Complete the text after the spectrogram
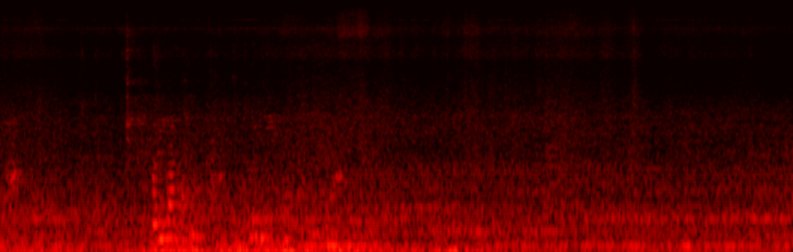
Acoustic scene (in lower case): elevator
